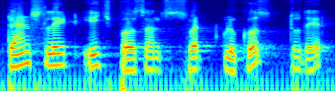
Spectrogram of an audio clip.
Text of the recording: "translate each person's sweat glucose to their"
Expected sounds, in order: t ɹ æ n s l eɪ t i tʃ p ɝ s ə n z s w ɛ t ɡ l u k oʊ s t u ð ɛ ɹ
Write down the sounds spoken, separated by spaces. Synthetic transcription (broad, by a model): t ɹ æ n s l eɪ t i tʃ p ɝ s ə n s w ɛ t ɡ l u k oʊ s t u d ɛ ɹ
